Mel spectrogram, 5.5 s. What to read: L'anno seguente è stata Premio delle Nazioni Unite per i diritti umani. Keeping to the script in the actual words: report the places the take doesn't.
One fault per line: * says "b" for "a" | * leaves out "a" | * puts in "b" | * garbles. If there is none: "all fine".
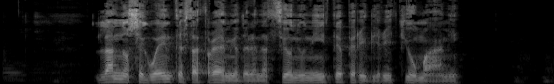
all fine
